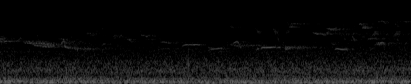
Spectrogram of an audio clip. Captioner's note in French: Chant des oiseaux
